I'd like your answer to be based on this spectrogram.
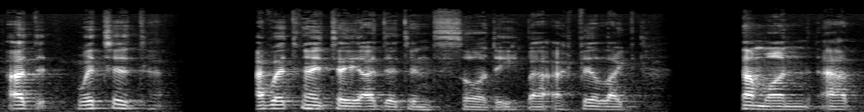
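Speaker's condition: Cerebral palsy; affects speech to an extent

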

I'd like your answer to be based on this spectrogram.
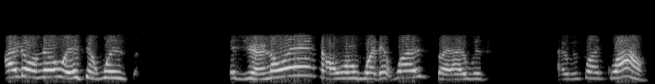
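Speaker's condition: Cerebral palsy; amputee

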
